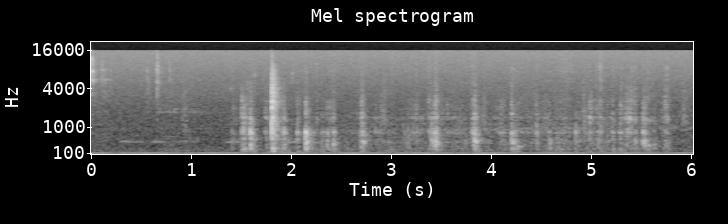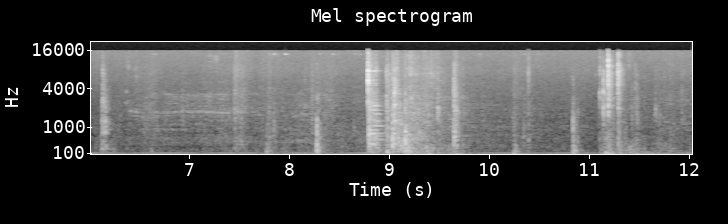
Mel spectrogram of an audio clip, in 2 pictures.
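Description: Scattered light knocks and clicks of hard objects being handled and moved, with a louder scuffling clatter about nine seconds in.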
